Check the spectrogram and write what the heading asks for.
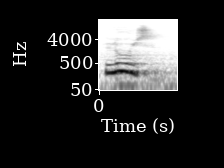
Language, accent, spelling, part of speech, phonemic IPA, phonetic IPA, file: Armenian, Eastern Armenian, լույս, noun, /lujs/, [lujs], Hy-լույս.ogg
- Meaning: 1. light 2. dawn, daybreak 3. electricity, power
